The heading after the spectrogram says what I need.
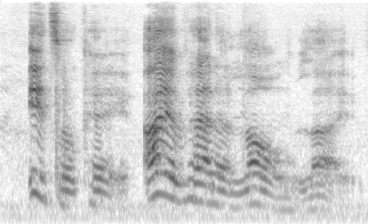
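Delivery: put-on super thick, heavy Hungarian accent, laid on thick. Speaker retells what a man said after bad news in hospital, thick Hungarian accent. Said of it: "super fucking thick Hungarian accent".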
